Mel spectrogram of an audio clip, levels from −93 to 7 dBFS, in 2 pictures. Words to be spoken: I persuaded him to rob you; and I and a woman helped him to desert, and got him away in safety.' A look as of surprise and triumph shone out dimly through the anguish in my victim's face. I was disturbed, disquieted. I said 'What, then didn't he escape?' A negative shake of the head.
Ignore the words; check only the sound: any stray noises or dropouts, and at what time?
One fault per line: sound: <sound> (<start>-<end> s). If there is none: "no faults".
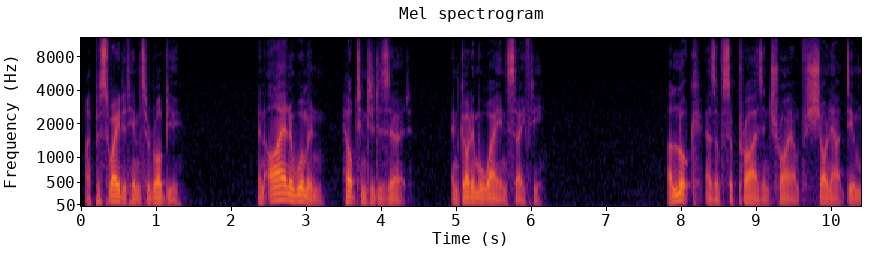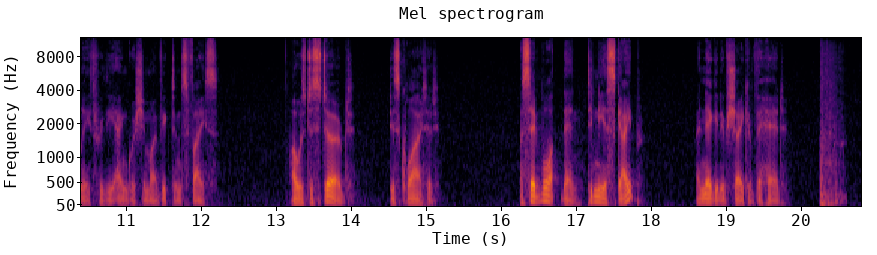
sound: thud (20.2-20.6 s)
